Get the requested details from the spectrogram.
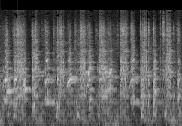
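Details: Daihatsu Rocky front hub during hub and disc removal: light, irregular metallic clinks and ticks as the hub turns, like a loose dust/dirt protector guard rattling; owner checking for a missing nut or bolt, suspected, not confirmed.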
